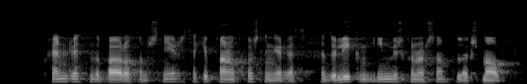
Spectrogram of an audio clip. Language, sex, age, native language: Icelandic, male, 18-19, Icelandic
